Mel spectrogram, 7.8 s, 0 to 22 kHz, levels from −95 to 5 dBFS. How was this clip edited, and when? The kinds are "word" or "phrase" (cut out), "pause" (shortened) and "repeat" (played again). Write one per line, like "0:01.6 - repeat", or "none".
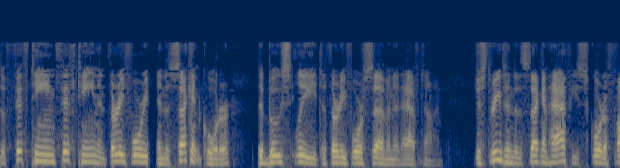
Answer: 0:01.8 - word
0:03.7 - word
0:06.3 - word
